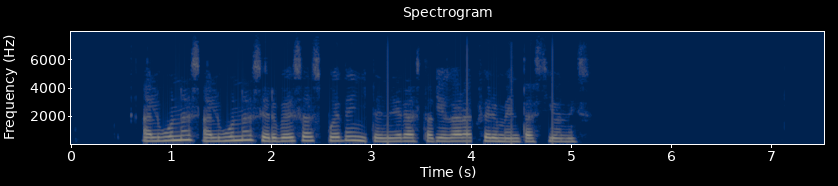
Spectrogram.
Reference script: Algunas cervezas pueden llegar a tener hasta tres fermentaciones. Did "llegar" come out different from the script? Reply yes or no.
yes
